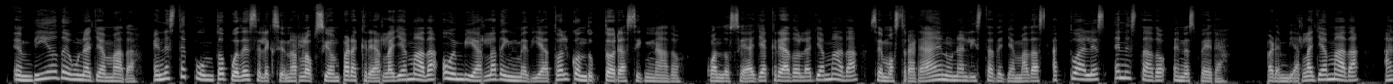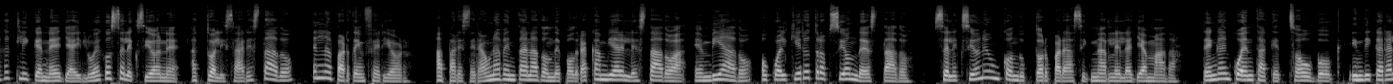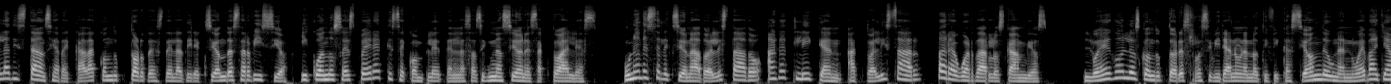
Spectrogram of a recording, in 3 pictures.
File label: spanish latin american e-learning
